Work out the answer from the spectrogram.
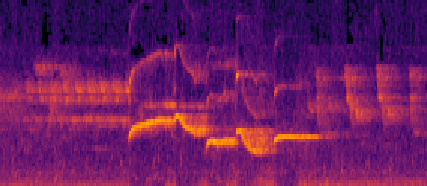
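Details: Oriental magpie-robin kept as a caged pet, played as basic training song for reluctant singers. Faint high buzzy notes give way to a loud whistled phrase with sliding drops, ending in short repeated buzzy notes.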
